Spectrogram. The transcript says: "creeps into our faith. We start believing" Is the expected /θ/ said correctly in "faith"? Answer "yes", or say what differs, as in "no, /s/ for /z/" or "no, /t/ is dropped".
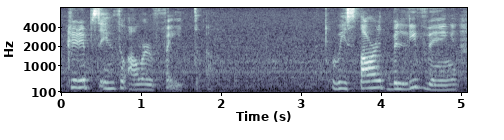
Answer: no, /t/ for /θ/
